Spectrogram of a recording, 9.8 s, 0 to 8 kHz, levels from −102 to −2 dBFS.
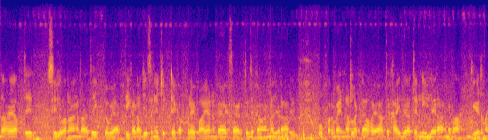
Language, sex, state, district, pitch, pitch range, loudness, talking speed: Punjabi, male, Punjab, Fazilka, 110 Hz, 105-110 Hz, -14 LUFS, 195 wpm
